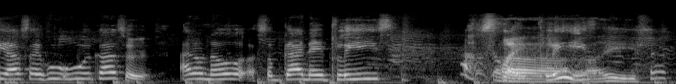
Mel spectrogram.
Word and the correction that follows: Plies: I said, spell it. P-L-I-E-S. I said, oh, Plies? – Plies.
